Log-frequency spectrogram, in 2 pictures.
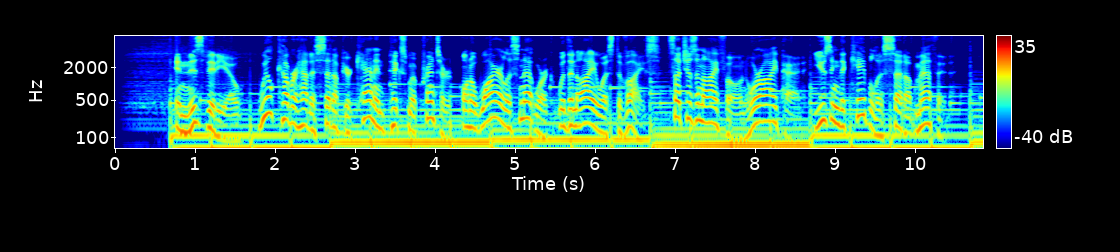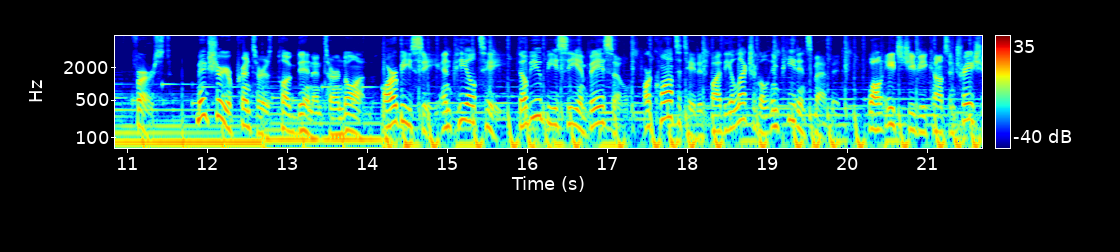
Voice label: E-Learning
